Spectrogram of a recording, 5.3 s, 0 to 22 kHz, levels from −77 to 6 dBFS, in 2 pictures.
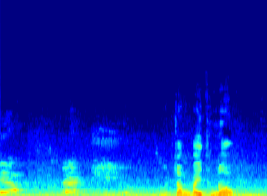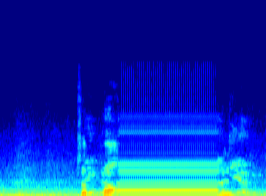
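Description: At 3.88 s the audio freezes into a system hang loop that lasts until 4.84 s. The computer or its driver stalled while the sound hardware kept replaying the same 20 ms stretch of its ring buffer, roughly fifty times over, which fits a buffer of about that length. Because the loop is so short, it is heard as a steady, flat buzz at 50 Hz. When normal playback resumes, little or no audio appears to be missing.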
